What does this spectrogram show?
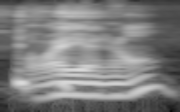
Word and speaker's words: Réunion: Réunion. bitch. Just see, you pronounce it like you're not actually having different syllables.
